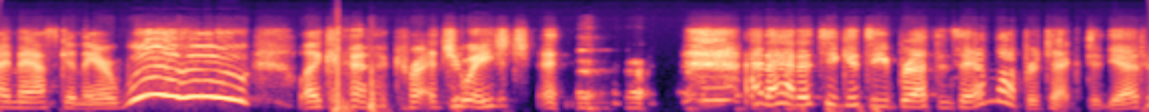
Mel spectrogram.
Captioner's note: both laughing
